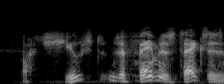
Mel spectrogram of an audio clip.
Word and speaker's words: Houston: But Houston's a famous Texas name, Sam Houston. Sure, but it's also a famous Lower East Side name, the street where I was born. Except here in New York, you pronounce it Houston.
